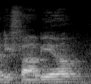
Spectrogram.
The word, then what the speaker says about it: Di Fabio: Uh, well, you can go on Spotify, and Luca Di Fabio is my name. Uh, D is with the is spelled D I, not D E.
